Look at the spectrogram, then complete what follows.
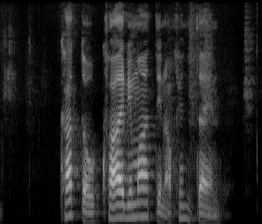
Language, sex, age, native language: Icelandic, male, 15, Icelandic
